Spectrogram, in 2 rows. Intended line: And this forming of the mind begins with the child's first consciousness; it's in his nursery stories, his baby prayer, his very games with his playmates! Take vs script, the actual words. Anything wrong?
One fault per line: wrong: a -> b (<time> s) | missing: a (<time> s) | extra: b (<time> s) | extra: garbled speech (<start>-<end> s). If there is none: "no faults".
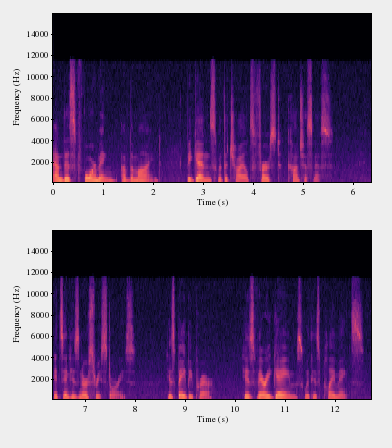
no faults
